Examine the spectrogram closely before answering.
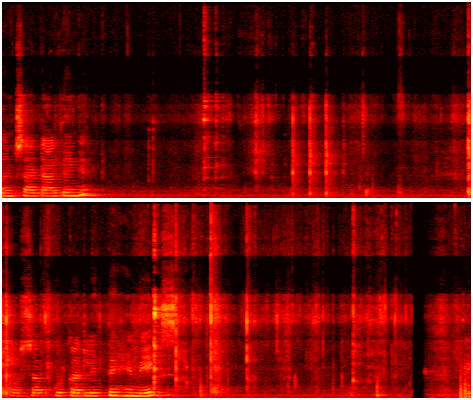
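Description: A metal spoon scrapes and clinks against a steel bowl.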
